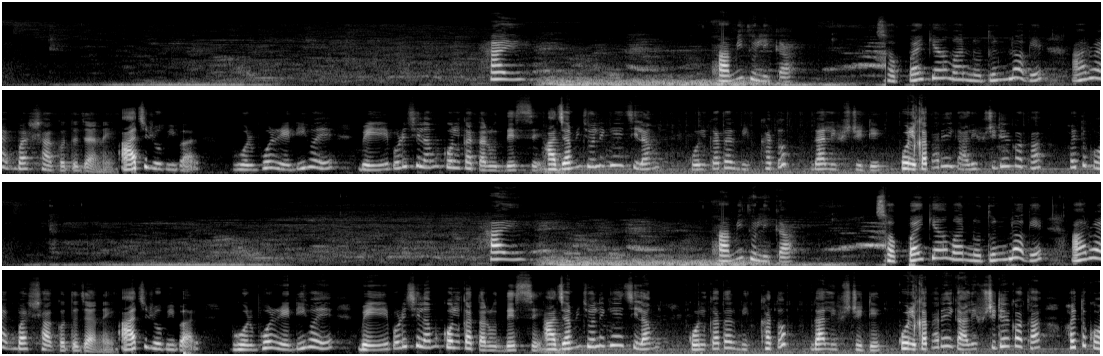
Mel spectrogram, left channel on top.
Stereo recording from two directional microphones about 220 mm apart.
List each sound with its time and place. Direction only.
4.9 s a sound: 10° right (ahead or behind)
7.0 s a sound: centre (ahead or behind)
7.8 s a woman's voice: 10° right (ahead or behind)
8.7 s speech: 30° right (ahead or behind)
12.1 s speech: centre (ahead or behind)
12.5 s speech: 25° right (ahead or behind)
16.4 s speech: centre (ahead or behind)
16.8 s speech: 30° right (ahead or behind)
20.0 s speech: centre (ahead or behind)
20.3 s a woman's voice: 40° right (ahead or behind)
